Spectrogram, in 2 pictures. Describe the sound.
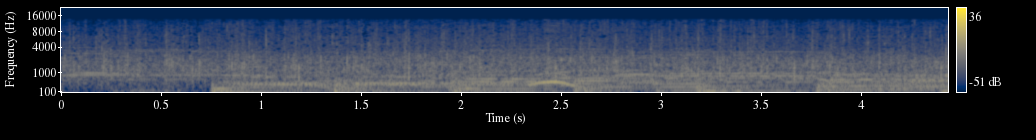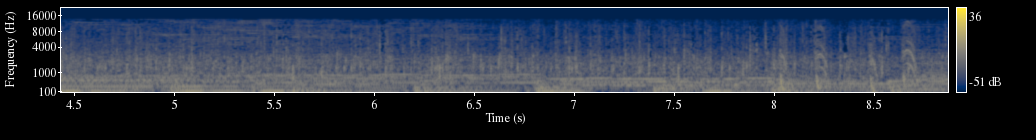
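Audience applause greets a singer walking onto a concert stage, a broad wash of clapping mixed with steady music that runs the whole length at a fairly even level.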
